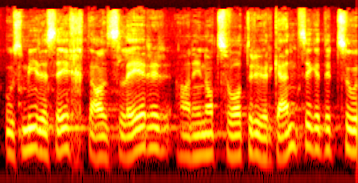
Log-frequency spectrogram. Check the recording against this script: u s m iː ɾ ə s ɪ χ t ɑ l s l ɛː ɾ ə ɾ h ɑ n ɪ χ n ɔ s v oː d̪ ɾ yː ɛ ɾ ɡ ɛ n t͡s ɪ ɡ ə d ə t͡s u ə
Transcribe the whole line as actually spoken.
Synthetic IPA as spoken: u s m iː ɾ ə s ɪ χ t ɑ l s l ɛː ɾ ə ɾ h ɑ n ɪ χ n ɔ t͡s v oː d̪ ɾ yː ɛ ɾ ɡ ɛ n t͡s ɪ ɡ ə d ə t͡s u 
